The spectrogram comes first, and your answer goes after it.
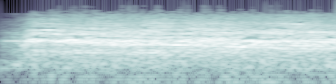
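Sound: crowd noise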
